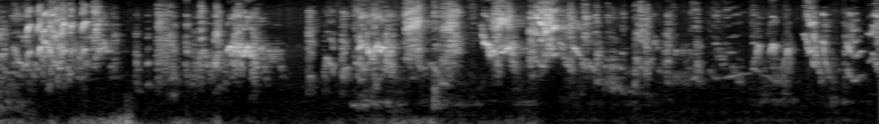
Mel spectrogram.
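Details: Budgerigar chirping: quick buzzy warbles in short bursts, then thinner scattered chirps, with low dull knocks during the first half.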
